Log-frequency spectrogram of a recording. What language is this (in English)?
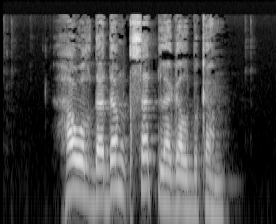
Central Kurdish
